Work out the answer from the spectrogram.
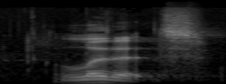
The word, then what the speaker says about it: Lititz: they moved out to liditz you know we're lidded Suzette and if you're from Pennsylvania that's the proper pronunciation Lititz and and Lancaster and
